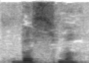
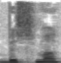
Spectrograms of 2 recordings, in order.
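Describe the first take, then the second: First: The first vowel is an 'a' sound. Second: The first vowel is an 'i' sound. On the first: The speaker calls it right. "हालांकि वो असल में क्या है" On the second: The speaker calls it wrong. "बाज लोग उसको बिस्मा कहते हैं"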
